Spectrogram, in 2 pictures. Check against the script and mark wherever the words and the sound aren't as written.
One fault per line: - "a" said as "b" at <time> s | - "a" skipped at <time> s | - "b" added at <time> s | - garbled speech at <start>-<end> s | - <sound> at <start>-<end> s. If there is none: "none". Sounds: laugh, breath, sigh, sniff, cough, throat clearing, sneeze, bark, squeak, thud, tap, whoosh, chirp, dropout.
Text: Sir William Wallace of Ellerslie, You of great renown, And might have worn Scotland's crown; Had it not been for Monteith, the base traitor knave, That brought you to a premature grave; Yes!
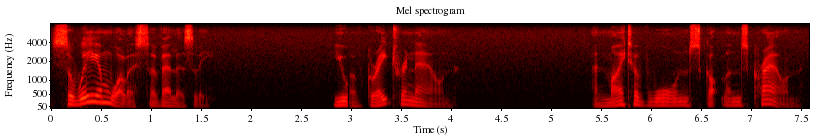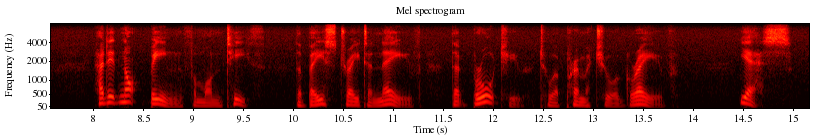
none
